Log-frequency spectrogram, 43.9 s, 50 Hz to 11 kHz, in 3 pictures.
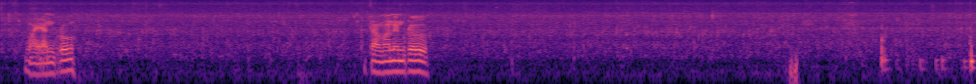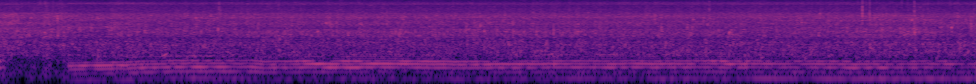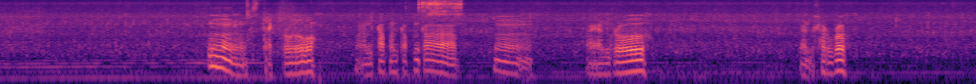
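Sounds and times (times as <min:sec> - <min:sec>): flowing water: 0:00.0 - 0:43.9
low engine hum: 0:10.8 - 0:43.9.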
